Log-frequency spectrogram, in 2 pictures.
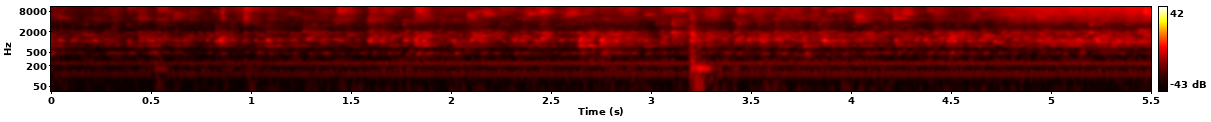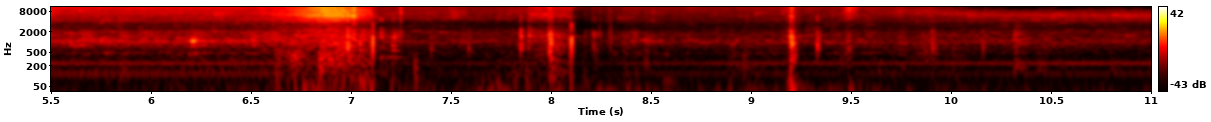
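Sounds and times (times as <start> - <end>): low electrical hum: 0.0 - 11.0
hiss: 4.8 - 7.3.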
